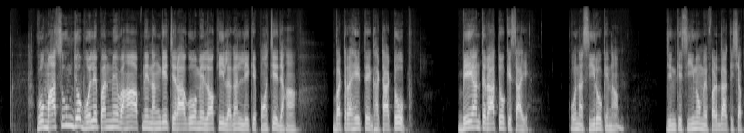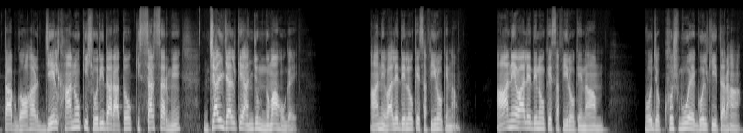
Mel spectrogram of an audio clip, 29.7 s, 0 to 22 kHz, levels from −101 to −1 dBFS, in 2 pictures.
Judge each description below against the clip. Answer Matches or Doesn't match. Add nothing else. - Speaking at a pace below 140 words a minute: Doesn't match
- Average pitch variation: Matches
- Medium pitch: Matches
